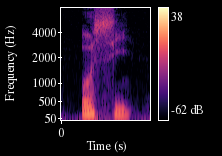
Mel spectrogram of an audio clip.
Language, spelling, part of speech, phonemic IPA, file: French, aussi, adverb / conjunction, /o.si/, Fr-aussi.ogg
- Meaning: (adverb) 1. too, also, as well 2. as (used for equal comparisons); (conjunction) therefore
